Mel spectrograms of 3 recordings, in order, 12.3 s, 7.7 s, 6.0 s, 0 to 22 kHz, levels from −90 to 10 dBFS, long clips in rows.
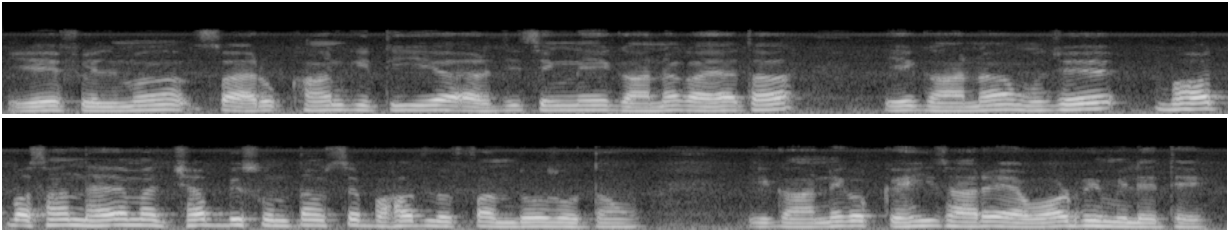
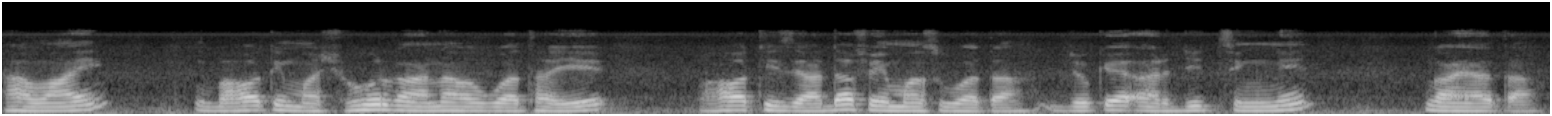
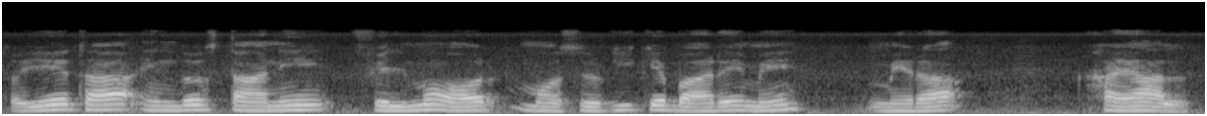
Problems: background sounds at intervals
